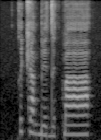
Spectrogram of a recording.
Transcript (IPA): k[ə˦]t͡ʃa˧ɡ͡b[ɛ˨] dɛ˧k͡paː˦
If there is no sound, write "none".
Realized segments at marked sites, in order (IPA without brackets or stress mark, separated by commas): ə˦, e˨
